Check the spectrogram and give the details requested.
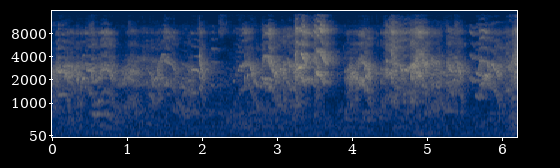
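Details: Parrots in a group calling all at once, a steady wash of raucous screeching squawks overlapping with one another, with louder bursts coming in waves.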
